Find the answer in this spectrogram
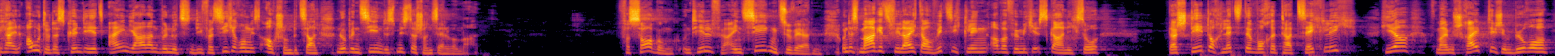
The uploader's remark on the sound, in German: aus dem Gottesdienst der Liebenzeller Mission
